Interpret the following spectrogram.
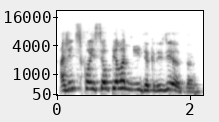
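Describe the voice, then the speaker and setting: A woman guest on a podcast, telling stories in an animated, chatty way and swearing now and then. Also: high voice, brisk. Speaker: podcast guest, content creator. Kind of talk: casual chat.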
